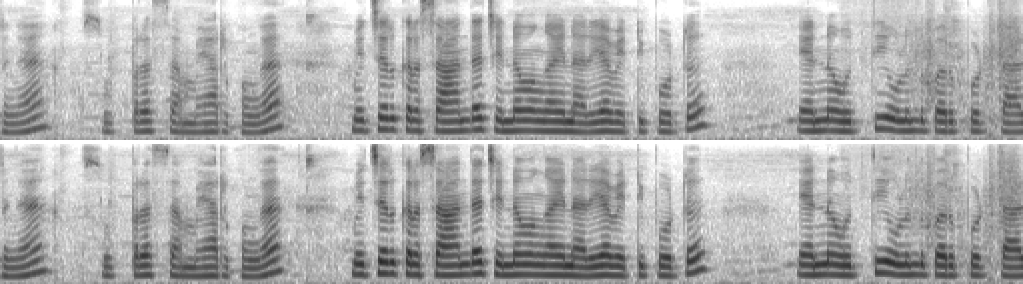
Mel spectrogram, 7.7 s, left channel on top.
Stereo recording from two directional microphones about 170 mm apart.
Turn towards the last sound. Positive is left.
turn(degrees=-20)  # may be behind; listen again after turning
